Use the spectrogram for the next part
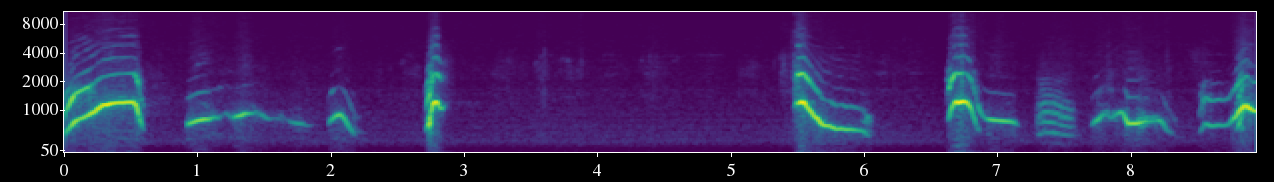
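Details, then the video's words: Zebra voice from the African savanna: tonal, harmonic yelps that drop in pitch. Some are short, wavering squeaks and some are longer. They come in irregular bursts separated by a long quiet gap, with no other sounds present. "SOM DE ZEBRA"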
